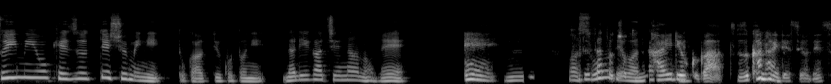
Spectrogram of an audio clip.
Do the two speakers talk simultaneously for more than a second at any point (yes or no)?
yes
